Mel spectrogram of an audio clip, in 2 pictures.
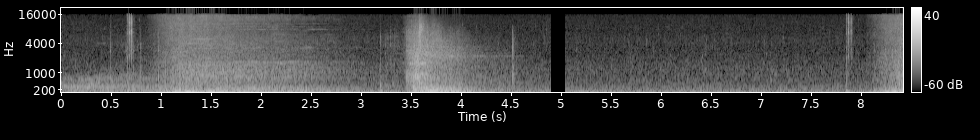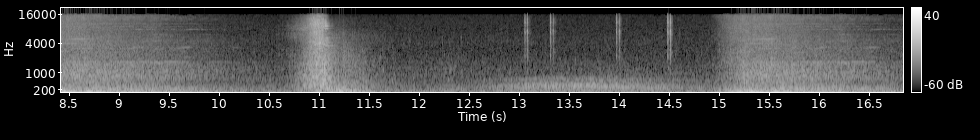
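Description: Game cards land on the board with deep whooshing thuds, several times.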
